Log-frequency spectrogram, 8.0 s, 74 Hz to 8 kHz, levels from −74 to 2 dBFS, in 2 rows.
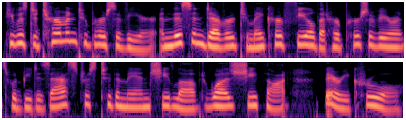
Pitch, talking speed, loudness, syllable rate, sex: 205 Hz, 210 wpm, -20 LUFS, 5.8 syllables/s, female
